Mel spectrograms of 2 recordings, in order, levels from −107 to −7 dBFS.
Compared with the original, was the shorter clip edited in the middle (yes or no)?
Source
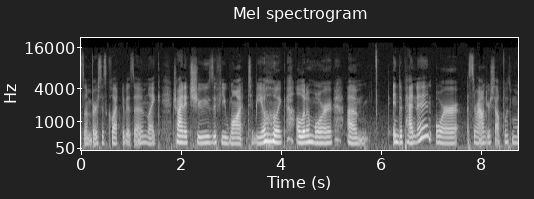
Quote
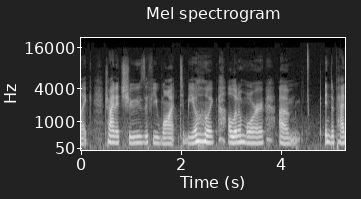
no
